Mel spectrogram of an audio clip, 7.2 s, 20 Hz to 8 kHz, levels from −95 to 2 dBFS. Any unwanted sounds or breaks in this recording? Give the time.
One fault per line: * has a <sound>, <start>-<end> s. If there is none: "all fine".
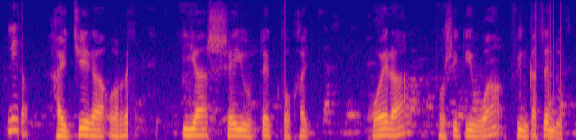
* has a dropout, 1.6-1.7 s
* has a dropout, 3.5-3.6 s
